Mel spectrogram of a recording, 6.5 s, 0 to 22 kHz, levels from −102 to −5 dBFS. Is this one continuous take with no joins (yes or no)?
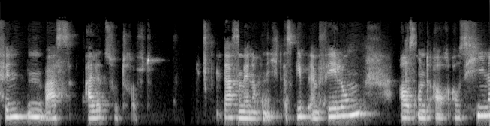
no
